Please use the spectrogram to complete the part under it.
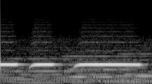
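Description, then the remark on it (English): A steam locomotive whistle of Henry the green tender engine, the number 3 engine on the Fat Controller's railway, sounds three loud, clear blasts, two short toots followed by one long held note, with no voices. “Henry is the number 3 engine on the Fat Controller's railway and has a whistle that sounds like this.”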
